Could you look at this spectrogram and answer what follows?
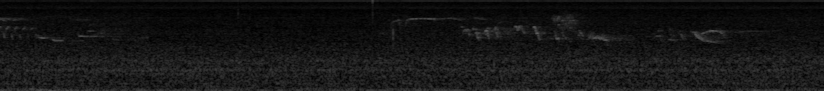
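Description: Black-eyed pea fritters sizzling steadily as they deep-fry in hot oil, over a steady low hum. A bird chirps a few times about three to five seconds in.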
